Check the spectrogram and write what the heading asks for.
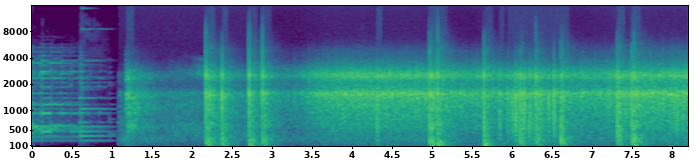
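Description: Background music on a plucked string instrument cuts off about a second in, followed by a fireworks display: about ten sharp bangs over a steady hiss of burning fireworks.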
